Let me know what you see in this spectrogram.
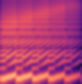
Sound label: Cry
